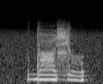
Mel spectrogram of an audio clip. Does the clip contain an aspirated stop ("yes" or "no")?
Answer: no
